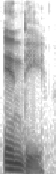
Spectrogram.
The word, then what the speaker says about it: indy.: The one that he's joking about most recently is, so my artist name is, you pronounce it just Indy, but at the end of it there's a period or a full stop, and so all my socials are now so Indy full stop.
